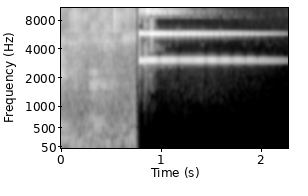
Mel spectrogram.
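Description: A single bright bell-like ding sound effect, cutting in about three-quarters of a second in over otherwise dead silence and ringing away over about a second and a half. Before it, the noise of a busy hall.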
